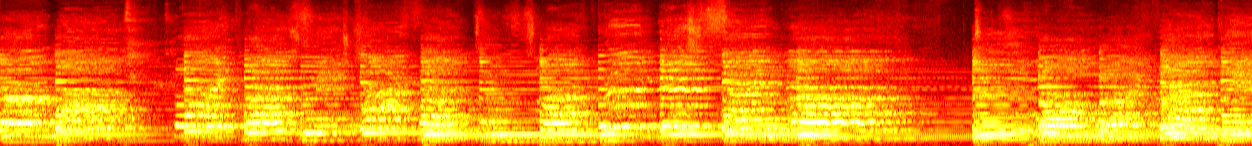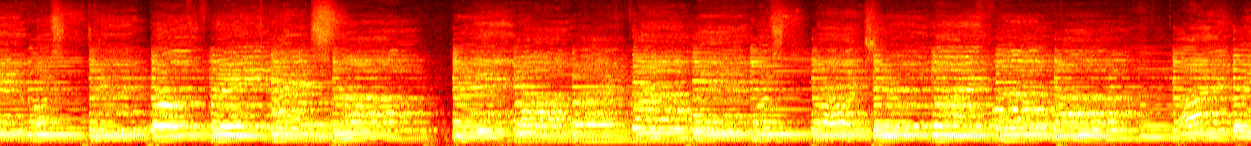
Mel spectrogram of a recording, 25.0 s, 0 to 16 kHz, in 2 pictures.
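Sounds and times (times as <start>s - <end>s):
congregation and choir singing a hymn: 0.0s - 25.0s.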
